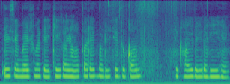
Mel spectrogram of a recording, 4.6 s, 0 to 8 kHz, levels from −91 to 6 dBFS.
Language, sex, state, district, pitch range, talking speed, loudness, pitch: Hindi, female, Rajasthan, Jaipur, 180-195 Hz, 180 wpm, -18 LUFS, 185 Hz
